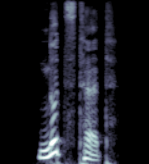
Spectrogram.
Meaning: inflection of nutzen: 1. second-person plural preterite 2. second-person plural subjunctive II
- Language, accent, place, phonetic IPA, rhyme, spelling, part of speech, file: German, Germany, Berlin, [ˈnʊt͡stət], -ʊt͡stət, nutztet, verb, De-nutztet.ogg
